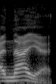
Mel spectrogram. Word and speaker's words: Anaya: I can't pronounce your name very well, Anya. I'm just gonna call you Anya. That's not actually how you pronounce her name, by the way.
